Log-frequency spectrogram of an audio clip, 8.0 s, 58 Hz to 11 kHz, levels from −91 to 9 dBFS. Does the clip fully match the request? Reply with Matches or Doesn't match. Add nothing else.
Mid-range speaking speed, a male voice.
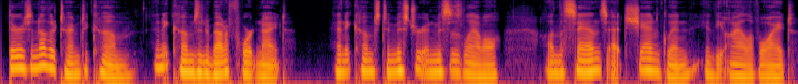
Doesn't match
